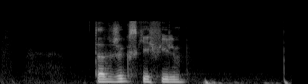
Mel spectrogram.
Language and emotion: Russian, neutral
